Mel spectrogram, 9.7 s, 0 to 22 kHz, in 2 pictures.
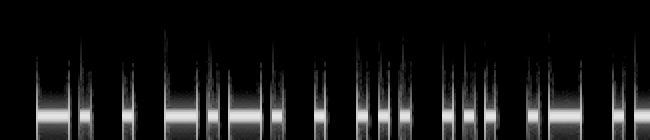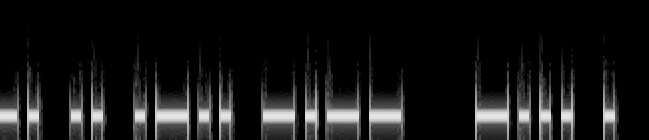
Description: Morse code, heard as a keyed tone, about 15 wpm, 700 Hz. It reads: NECESSARILY BE
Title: Sentences from Top 1400 Words 15wpm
